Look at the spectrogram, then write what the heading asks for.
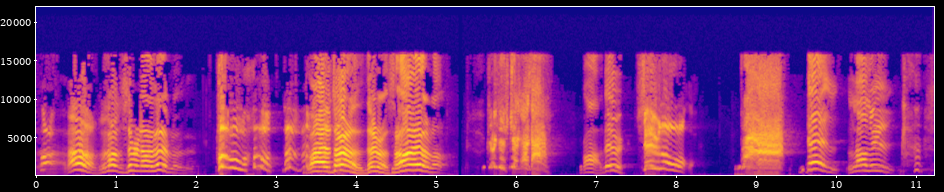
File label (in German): aliensprache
